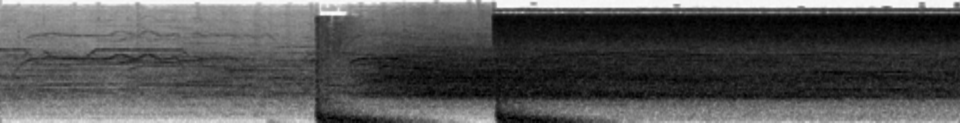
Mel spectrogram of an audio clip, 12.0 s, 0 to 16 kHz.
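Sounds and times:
low thump: 0:04.0 - 0:05.4, 0:06.2 - 0:07.7
fire rushing: 0:06.2 - 0:09.5.

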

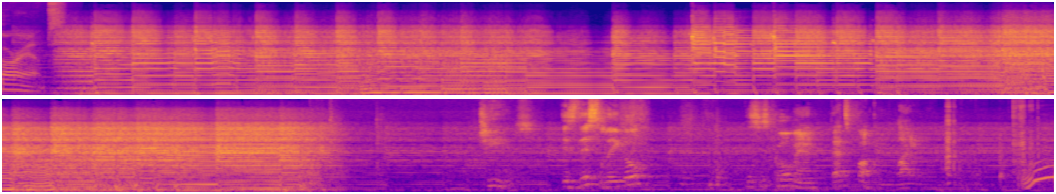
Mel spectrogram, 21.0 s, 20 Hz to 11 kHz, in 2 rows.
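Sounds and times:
overdriven electric guitar music: 0:00.0 - 0:15.2.

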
